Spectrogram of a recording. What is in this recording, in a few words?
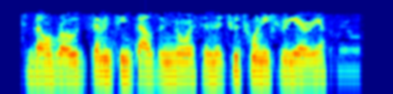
Police Dispatch, scanner; Phoenix; 200 Black Mountain Precinct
